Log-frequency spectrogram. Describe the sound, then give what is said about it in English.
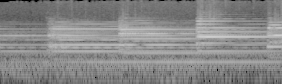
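The historic bells of Albany City Hall ring out in a steady, overlapping peal, each strike blooming with a bright metallic onset and a long shimmering hum that hangs in the air between strokes. “The historic bells of Albany City Hall return us to Albany Street, a public affairs presentation of Albany Broadcasting.”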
